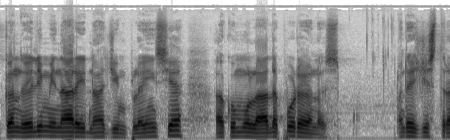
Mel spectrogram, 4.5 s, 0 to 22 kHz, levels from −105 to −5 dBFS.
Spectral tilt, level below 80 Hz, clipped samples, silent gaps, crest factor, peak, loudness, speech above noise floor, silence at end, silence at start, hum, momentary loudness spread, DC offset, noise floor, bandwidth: -4.5 dB/octave; -48 dBFS; 0.1%; none; 14 dB; 0 dBFS; -14 LUFS; 32 dB; 0 s; 0.05 s; none; 12 LU; under 0.1%; -45 dBFS; 19 kHz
